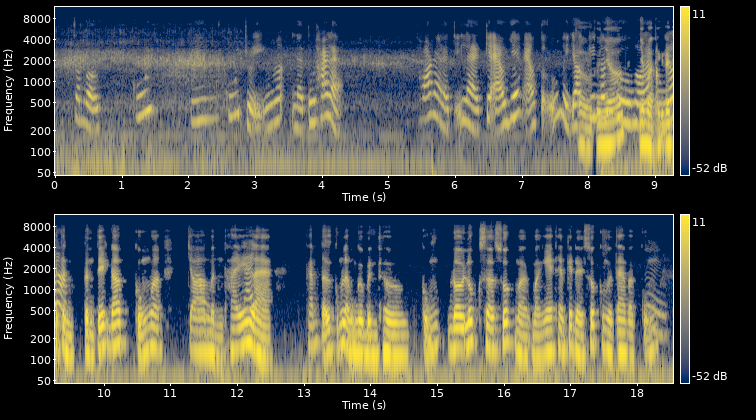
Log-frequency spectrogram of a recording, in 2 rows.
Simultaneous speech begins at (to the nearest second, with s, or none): 8 s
